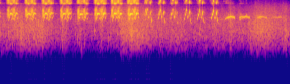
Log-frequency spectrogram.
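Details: Bluethroat singing in spring at a lakeshore: a loud series of about eighteen rhythmic ringing notes, rapid then slower, ending in a few plain whistled tones, over gentle wave noise.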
